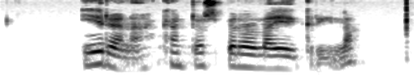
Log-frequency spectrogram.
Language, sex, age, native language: Icelandic, female, 13, Icelandic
